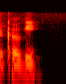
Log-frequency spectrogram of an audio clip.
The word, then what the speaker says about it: Okogie: They have what is it, Josh Okogie? – Oh, I only know his name because it rhymes with Hoagie.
